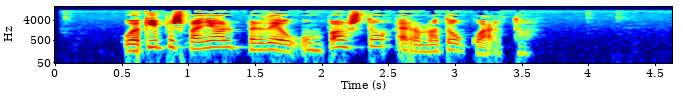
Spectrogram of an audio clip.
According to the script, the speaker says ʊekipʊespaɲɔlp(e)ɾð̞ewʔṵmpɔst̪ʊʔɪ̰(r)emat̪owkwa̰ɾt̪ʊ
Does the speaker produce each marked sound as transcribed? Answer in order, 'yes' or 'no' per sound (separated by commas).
yes, yes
